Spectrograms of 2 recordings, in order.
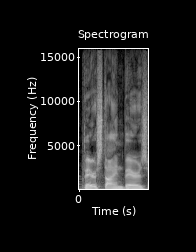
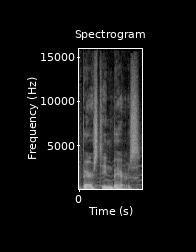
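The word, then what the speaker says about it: Berenstain Bears: Bernstein Bears versus Bernstein Bears.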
